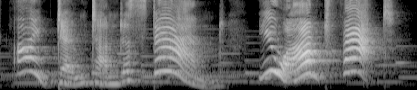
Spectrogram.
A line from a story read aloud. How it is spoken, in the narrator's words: she shouts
